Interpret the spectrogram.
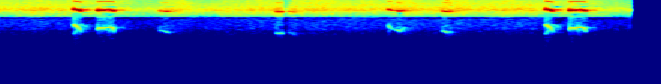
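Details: Common kingfisher (Alcedo atthis) with sharp, thin high whistles, some doubled, scattered through a few seconds over constant background hiss.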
